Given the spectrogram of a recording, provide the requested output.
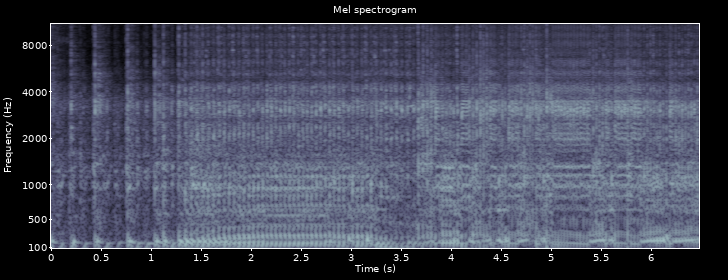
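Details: Drift go-kart small single with stage 1 kit, first start after sitting over a year: revs surge and stumble, idle never settles; owner suspects it just needs running; unstable idle.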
